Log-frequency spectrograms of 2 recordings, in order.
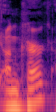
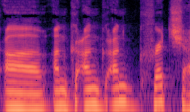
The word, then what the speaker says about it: Unkrich: And it is directed by Lee Unkirk. Unkrich, I always get his name wrong because I have no idea how to really say it.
